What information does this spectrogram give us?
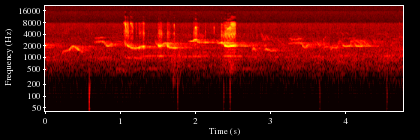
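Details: Spring song of a sabiá thrush, with looping whistled notes that dip and climb, broken by brief high chirps and faint clicks in a quiet outdoor setting.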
